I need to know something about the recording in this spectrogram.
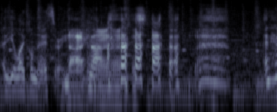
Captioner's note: laughs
